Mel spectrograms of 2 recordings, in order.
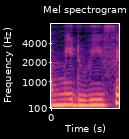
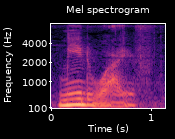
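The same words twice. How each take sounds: First: "midwife" read letter by letter as mid-wee-feh; wrong pronunciation. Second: "midwife" slowly as MID-wyfe, silent final e; correct pronunciation. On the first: Teacher shows students the misreading, "midwife" as mid-wee-feh. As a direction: say "midwife" as spelled, in three syllables, mid-wi-fe. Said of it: "Jadi bukan dibaca midwife". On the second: Teacher corrects students, "midwife" slowly as MID-wyfe. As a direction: say "midwife" in two syllables, ending -wife. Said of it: "tapi midwife". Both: Shown as a demonstration.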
